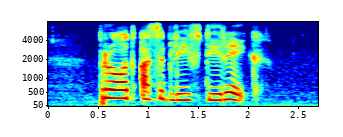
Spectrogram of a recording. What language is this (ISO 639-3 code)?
afr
